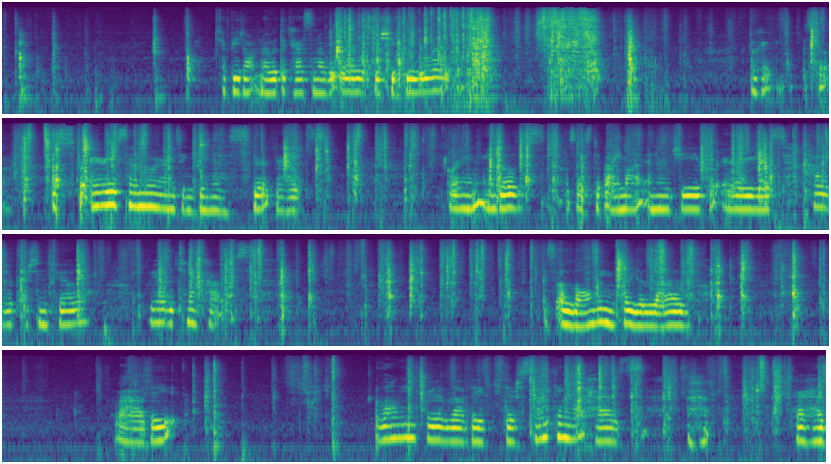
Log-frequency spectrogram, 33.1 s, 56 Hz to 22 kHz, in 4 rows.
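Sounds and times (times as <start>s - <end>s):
cards rustling on a table: 3.3s - 6.9s, 7.8s - 24.9s, 26.7s - 28.2s, 28.8s - 33.0s.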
